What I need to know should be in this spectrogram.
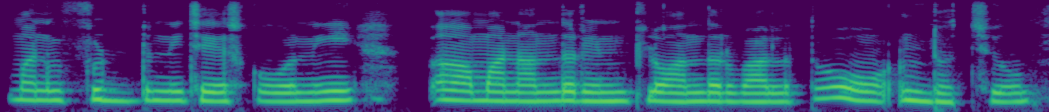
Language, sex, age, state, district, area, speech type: Telugu, female, 18-30, Telangana, Hyderabad, urban, spontaneous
